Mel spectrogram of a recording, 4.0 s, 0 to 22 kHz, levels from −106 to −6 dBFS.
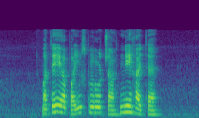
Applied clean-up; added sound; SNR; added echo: none; none; none; none.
